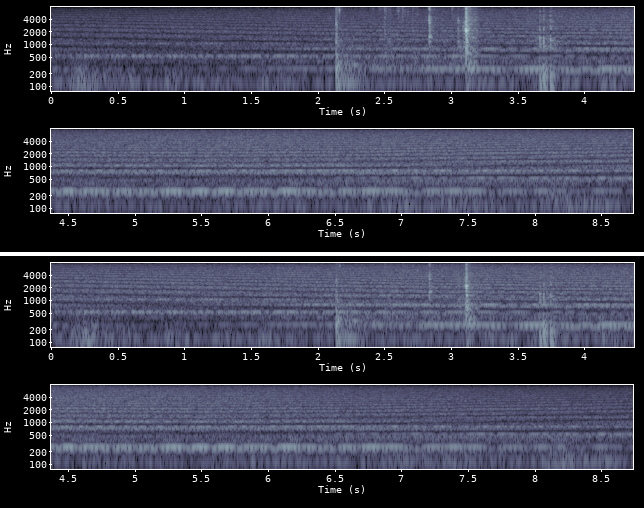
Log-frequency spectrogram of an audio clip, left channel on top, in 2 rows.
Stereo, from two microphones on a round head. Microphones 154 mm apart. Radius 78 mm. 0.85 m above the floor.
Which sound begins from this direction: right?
A drone, at 0.0 s.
